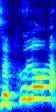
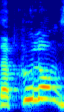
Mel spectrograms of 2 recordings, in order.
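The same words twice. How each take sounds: First: It is said in a put-on French accent. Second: It is said in a plain English accent.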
